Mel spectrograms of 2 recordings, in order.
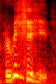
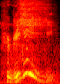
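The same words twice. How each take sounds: First: Loud laughing hooray; first try at a cheering hooray; cheer take. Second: High, loud hooray; second go at the cheer, higher; better cheer. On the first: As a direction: shout it with a laugh. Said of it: "That was terrible". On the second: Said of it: "You really gotta get, like, the basses". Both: Shown as a demonstration.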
